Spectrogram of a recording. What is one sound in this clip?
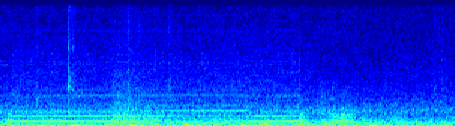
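A forklift engine hums steadily.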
